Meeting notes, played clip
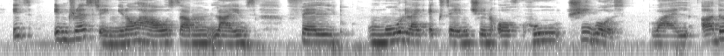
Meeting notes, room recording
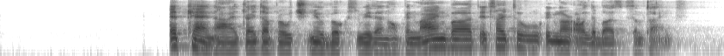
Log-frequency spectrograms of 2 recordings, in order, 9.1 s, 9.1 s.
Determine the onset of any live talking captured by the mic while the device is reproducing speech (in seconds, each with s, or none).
2.1 s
